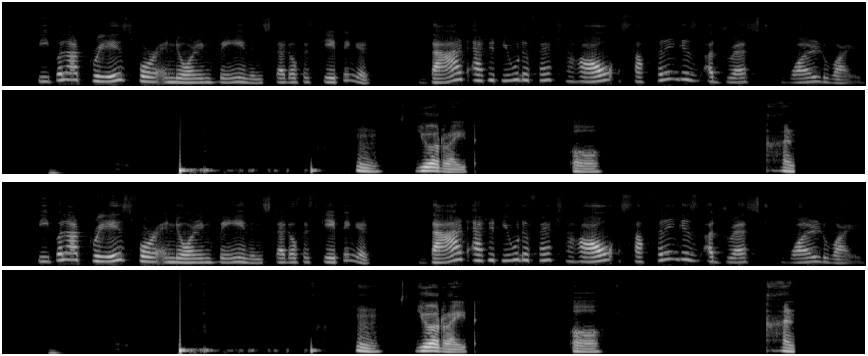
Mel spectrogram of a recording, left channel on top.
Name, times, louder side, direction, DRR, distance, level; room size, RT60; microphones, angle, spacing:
voice 1, 0.4-3.0 3.2-3.7 4.3-7.5 7.9-8.5, right 2 dB, 15° right, 0.6 m, -28 dB
voice 2, 10.4-10.8 11.7-11.8 12.2-12.4 12.8-13.3 14.3-14.6 16.3-16.6, right 2 dB, 35° right, 1.1 m, -23 dB
open air
head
